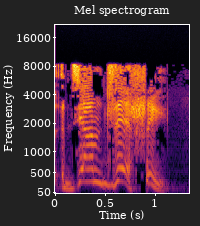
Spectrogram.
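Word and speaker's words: Цзян Цзеши: Чан Кайши – это гуандунское произношение. А если он приезжает в Пекин, если его называют по его иероглифам, он звучит Дзян Цзэши. Согласитесь, что Чан Кайши и Дзян Цзэши – это разные звучания.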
